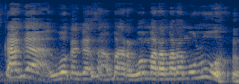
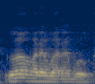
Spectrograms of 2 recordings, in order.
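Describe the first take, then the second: First: High, loud, hammed-up snapping; joking rant pitched high and loud; mock angry outburst. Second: Chuckling through "Gua marah-marah mulu"; amused laughing retake; laughing repeat. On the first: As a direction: play-act losing your temper, pitched way up and loud. Mock answer to praise of patience. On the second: Real, not acted. Repeats own line laughing.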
